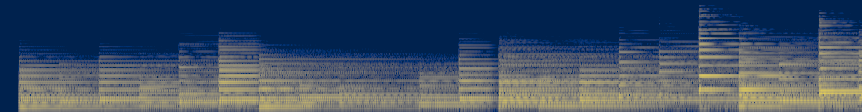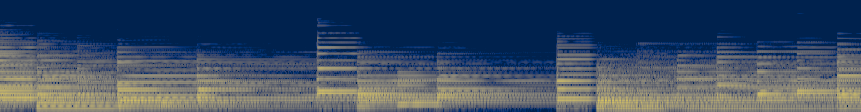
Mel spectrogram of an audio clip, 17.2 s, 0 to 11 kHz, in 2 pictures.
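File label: Ab piano, male; key - Ab - vocal range - Eb to Bb (huge range); waltz tempo (3/4); Pianotrak 2017; Gorgeous and hugely popular song in waltz tempo (3/4), and in a lovely 2017 Pianotrak arran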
